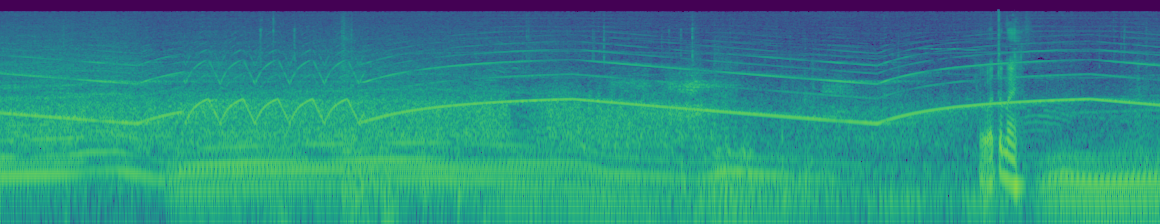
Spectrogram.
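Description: Wailing police car siren in the video game GTA IV, sweeping up and down continuously in the foreground, with a brief yelp pattern and someone speaking briefly over it.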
